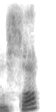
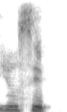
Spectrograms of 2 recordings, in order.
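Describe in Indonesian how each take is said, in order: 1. Vokal setelah bunyi sh adalah a. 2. Vokal setelah bunyi sh adalah i. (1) "dengan memfathahkan shad" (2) "mengkasrohkan shad"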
